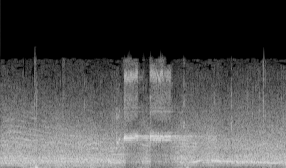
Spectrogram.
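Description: Arena crowd noise during live basketball play, with a thud of the ball on the hardwood about a quarter-second in and high, brief sneaker squeaks about a second in.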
